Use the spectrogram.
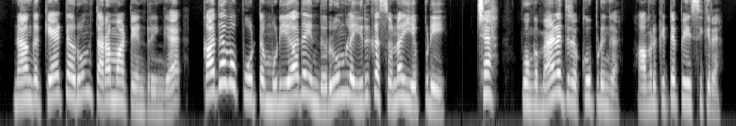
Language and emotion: Tamil, angry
